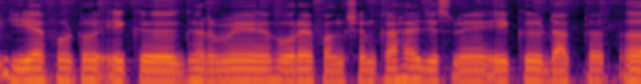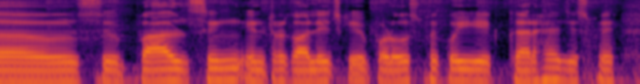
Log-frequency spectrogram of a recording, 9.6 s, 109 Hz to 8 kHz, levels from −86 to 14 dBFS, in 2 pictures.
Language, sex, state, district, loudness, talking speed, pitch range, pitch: Hindi, male, Uttar Pradesh, Muzaffarnagar, -24 LUFS, 170 wpm, 110-120 Hz, 115 Hz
